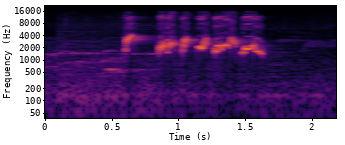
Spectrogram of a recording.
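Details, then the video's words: Morning training song from a red-whiskered bulbul with a double-twist voice, 2020: a rising whistled lead note followed by five rapid, loud, chopped warbles in a tight one-second run, then a thin trailing whistle. "Luyện chào mào hót sáng 2020 chào mào giọng xoắn kép"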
